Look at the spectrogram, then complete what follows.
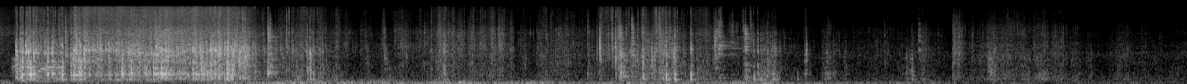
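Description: Ice cubes poured out of a plastic bag into a hard plastic Yeti cooler. A loud clattering rush comes first, then scattered clinks and crackles as the last cubes fall and settle, fading away.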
